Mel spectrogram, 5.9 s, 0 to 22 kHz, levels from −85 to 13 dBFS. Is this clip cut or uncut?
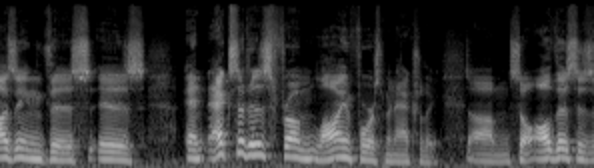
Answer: cut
